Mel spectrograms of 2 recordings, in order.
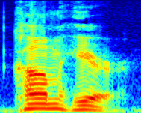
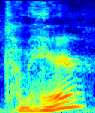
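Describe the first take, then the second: First: It is said in a bossy, commanding tone. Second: It is said in a confused, puzzled tone. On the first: "the bossy one"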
